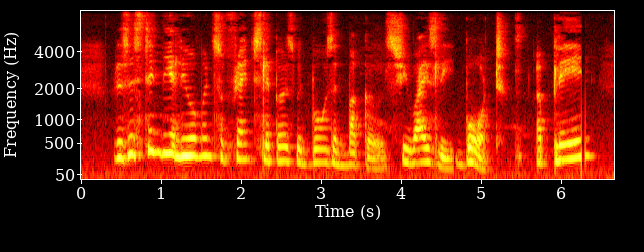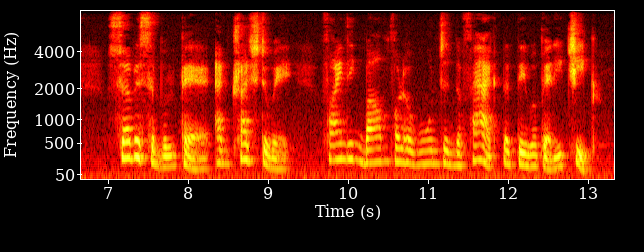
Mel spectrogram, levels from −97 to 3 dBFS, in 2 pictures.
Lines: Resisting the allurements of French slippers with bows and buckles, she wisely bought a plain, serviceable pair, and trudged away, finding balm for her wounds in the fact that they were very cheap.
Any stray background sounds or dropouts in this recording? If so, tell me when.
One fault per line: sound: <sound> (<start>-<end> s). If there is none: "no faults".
sound: dropout (6.3-6.3 s)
